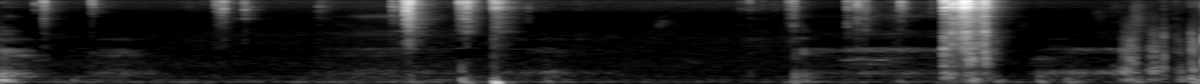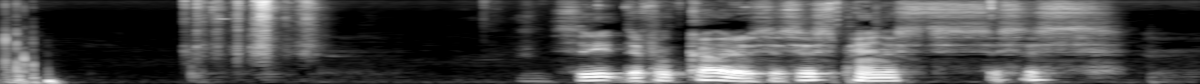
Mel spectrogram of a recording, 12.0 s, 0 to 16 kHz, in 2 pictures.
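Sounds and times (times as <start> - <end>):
metal fasteners clinking and rattling: 3.9 - 5.0, 6.9 - 7.7.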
